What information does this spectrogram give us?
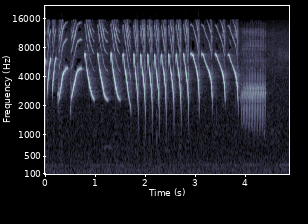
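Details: Canary from a masteran song-tutoring recording. Loud downslurred and looping whistles repeat several times a second, ending in a short harsh buzzy rasp.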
